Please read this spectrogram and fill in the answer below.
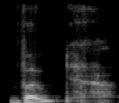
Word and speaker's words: vote: So you're binding your lip the same as for an F when you make a V, but it's also sort of like a B because you're vibrating your throat. So we can try saying VV v. And then the second part is oot. This T, your tongue is in T position. But usually we don't say oot. Usually we just say and stop. So then we're saying the vote. Vote.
